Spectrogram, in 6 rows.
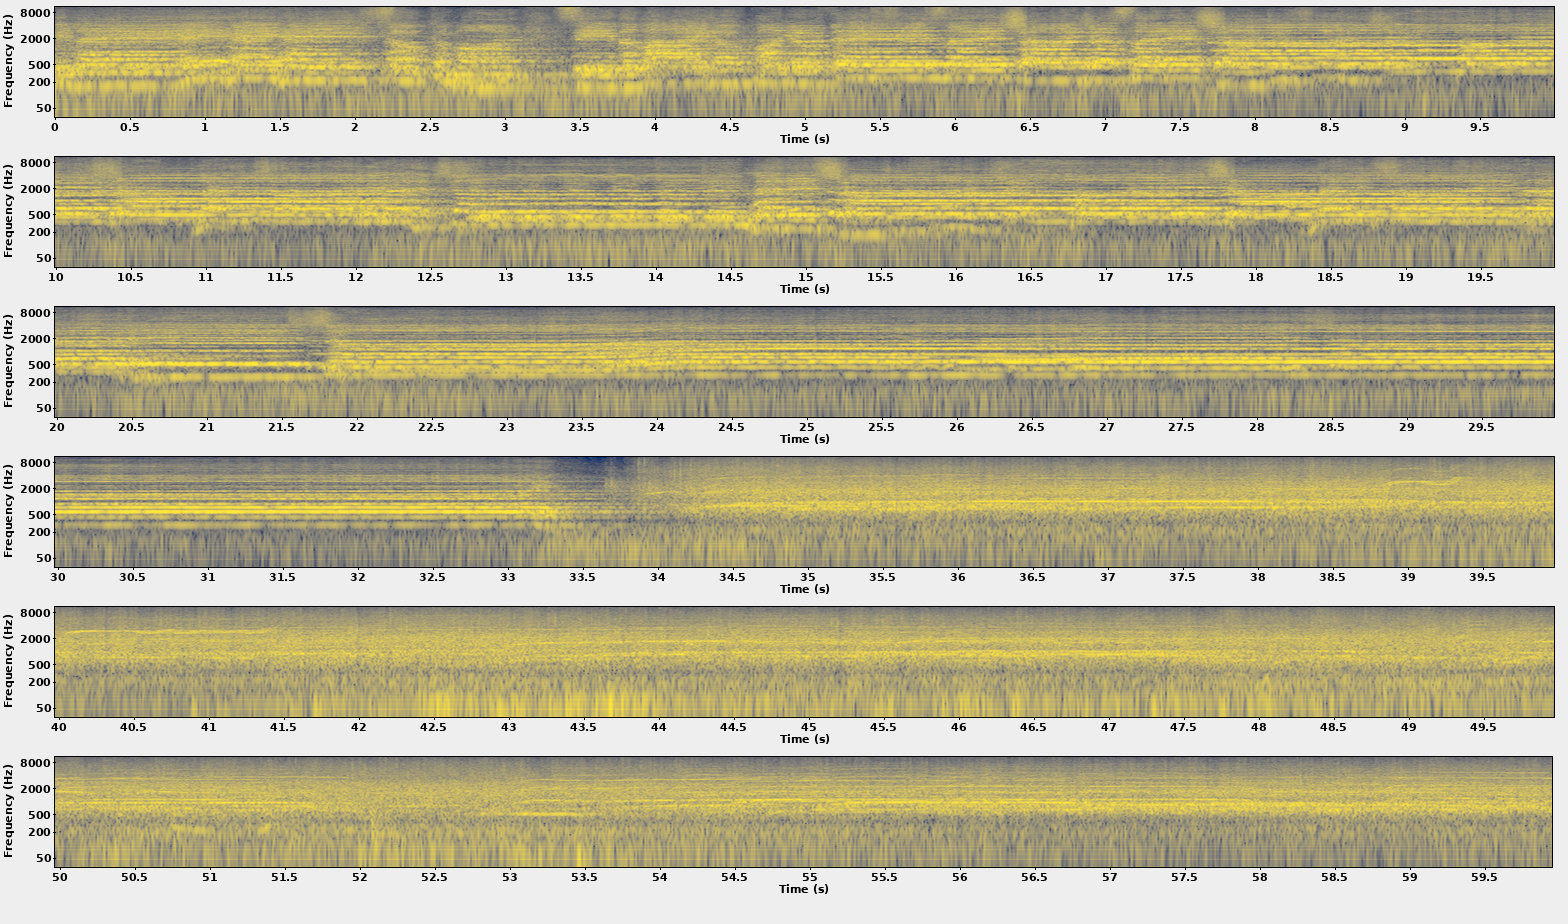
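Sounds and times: women's chorus singing in harmony: 0:00.0 - 0:59.9
audience applause: 0:33.6 - 0:59.9.

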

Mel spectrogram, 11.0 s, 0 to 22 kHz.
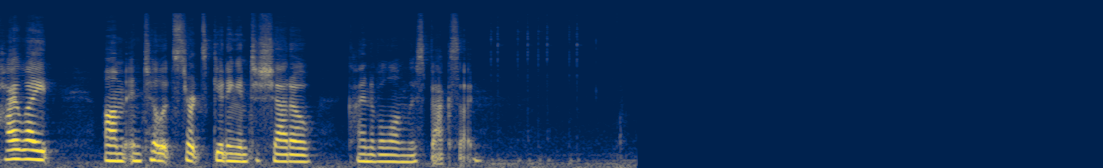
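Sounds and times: computer key clicks: 0:04.9 - 0:06.3.

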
